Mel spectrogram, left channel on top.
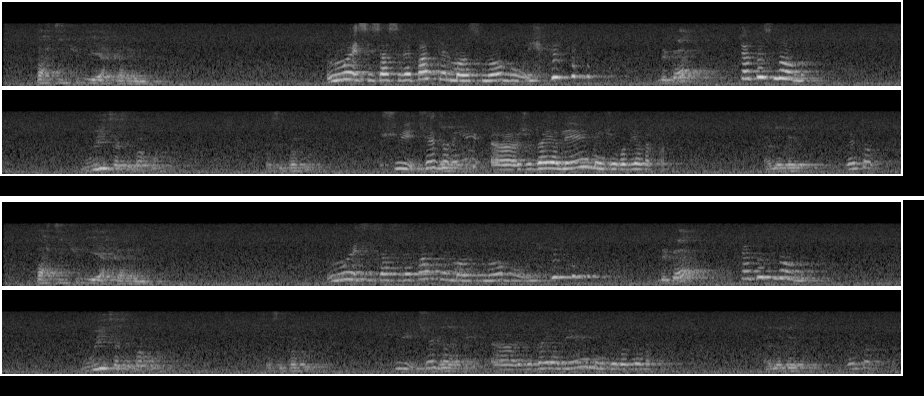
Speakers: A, in the centre; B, on the left (about 80°).
A: particulière quand même.
B: Ouais, si ça serait pas tellement snob, oui. <laughs>
A: De quoi?
B: C'est un peu snob.
A: Oui, ça c'est pas faux, ça c'est pas faux.
B: Je suis
A: Je
B: désolée,
A: suis bien d'accord.
B: euh, je dois y aller, mais je reviens vers toi.
A: À bientôt.
B: Bientôt.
